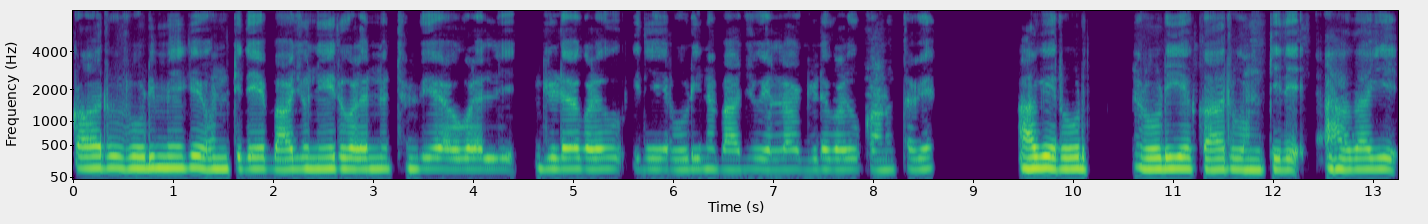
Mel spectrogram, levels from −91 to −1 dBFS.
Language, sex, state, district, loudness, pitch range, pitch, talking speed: Kannada, male, Karnataka, Bijapur, -23 LUFS, 140-150 Hz, 145 Hz, 95 wpm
